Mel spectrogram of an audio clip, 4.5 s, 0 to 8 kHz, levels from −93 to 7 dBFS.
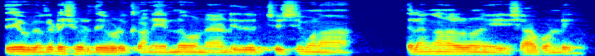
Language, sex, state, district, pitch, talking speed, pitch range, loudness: Telugu, male, Andhra Pradesh, Anantapur, 110 Hz, 145 wpm, 105-115 Hz, -16 LUFS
